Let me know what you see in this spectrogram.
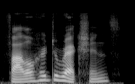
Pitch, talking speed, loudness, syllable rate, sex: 155 Hz, 130 wpm, -19 LUFS, 5.0 syllables/s, female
